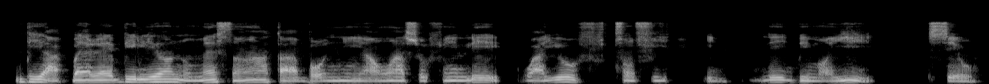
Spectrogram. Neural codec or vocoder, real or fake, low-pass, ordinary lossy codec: codec, 16 kHz, 4 kbps, FreqCodec, larger model; fake; 7.2 kHz; none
